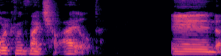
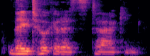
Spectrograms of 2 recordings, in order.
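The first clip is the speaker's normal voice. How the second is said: ordinary talk, nothing marked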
